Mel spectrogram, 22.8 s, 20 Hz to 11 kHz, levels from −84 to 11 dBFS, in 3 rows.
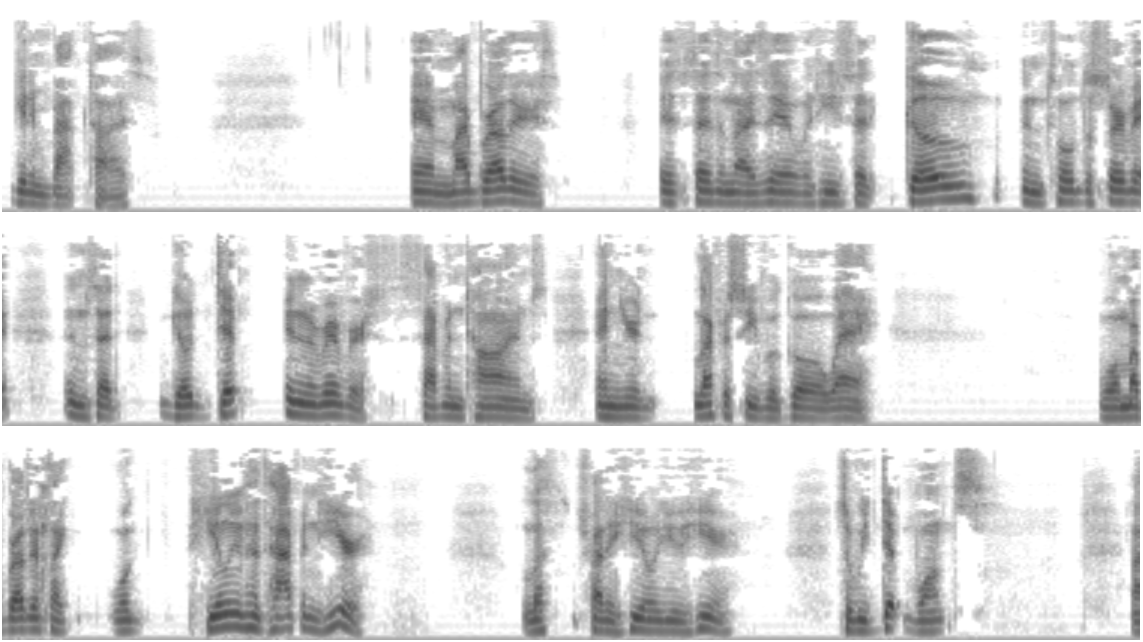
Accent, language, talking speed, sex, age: American, English, 135 wpm, male, 30-49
